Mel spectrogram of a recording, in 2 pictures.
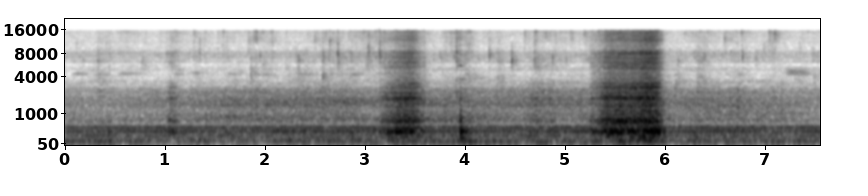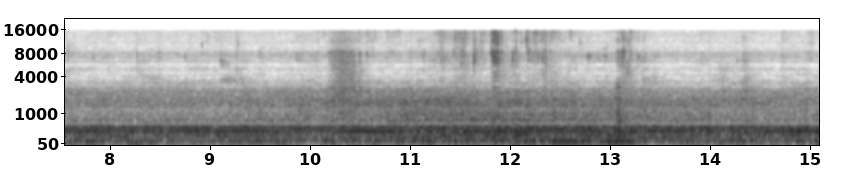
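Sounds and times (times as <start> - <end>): slurping noodles: 3.1 - 3.7, 4.8 - 6.2.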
